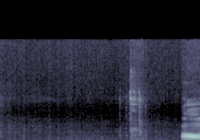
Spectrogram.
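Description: Near silence: room tone, with one faint short sound about a second and a half in, then a man's voice starting near the end.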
